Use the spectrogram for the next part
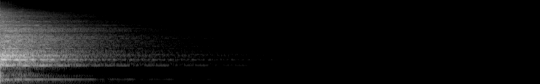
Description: PCHINA.wav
